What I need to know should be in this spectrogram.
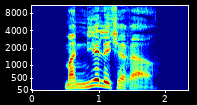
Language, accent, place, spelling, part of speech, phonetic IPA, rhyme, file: German, Germany, Berlin, manierlicherer, adjective, [maˈniːɐ̯lɪçəʁɐ], -iːɐ̯lɪçəʁɐ, De-manierlicherer.ogg
- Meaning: inflection of manierlich: 1. strong/mixed nominative masculine singular comparative degree 2. strong genitive/dative feminine singular comparative degree 3. strong genitive plural comparative degree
